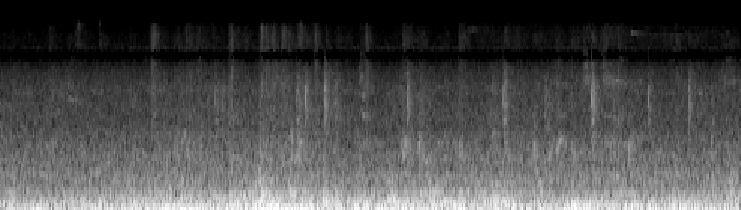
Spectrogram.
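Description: Wheels clatter on the rails.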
